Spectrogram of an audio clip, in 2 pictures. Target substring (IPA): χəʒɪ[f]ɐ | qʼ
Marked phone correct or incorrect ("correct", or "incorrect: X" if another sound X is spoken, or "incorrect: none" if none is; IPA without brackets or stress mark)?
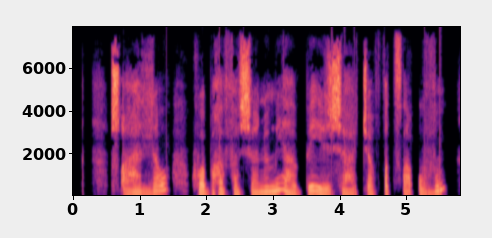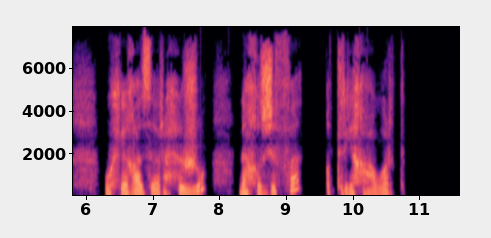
correct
